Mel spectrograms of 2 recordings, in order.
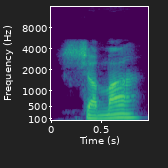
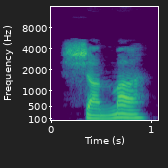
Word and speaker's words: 什么: 什么 is pronounced in the mid-rising tone. Let's hear you say 什么?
